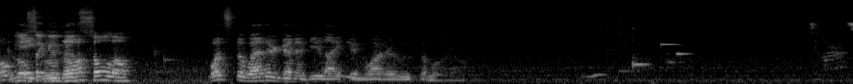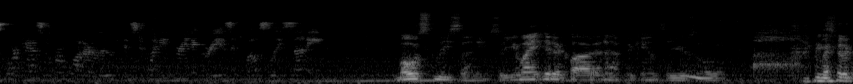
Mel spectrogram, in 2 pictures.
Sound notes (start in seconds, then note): 1.5 phone beeps; 8.5 voice on phone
